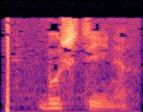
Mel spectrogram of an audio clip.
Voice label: "bustina", Veneto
